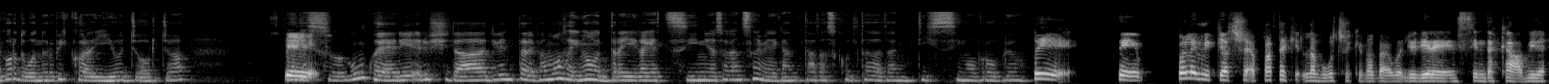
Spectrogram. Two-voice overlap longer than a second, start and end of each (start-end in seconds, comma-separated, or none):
none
